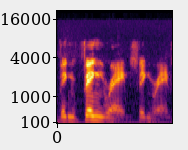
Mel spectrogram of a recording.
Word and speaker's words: Ving Rhames: Ving Rhames, that's how you say his name.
